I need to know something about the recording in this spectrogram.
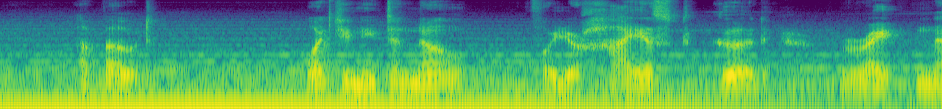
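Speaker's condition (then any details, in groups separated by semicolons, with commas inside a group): Cerebral palsy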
